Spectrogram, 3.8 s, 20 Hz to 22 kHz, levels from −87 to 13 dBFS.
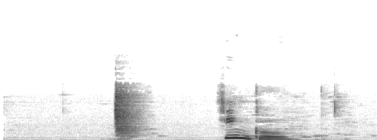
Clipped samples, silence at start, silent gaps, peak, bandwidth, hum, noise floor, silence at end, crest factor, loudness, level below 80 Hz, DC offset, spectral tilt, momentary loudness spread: under 0.1%; 1.15 s; none; -2 dBFS; 9.4 kHz; none; -64 dBFS; 0.85 s; 20 dB; -16 LUFS; -70 dBFS; under 0.1%; -1.5 dB/octave; 15 LU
